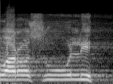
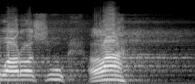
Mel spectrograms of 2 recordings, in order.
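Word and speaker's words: وَرَسُولُهُ: Ada orang baca Quran salah. Innallaha bari'um minal musyrikina wa rasulih. Allah orang lindungi orang musyrik dan tidak melindungi rasulnya. Salah. Bacanya innallaha bari'um minal musyrikina wa rasulah.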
